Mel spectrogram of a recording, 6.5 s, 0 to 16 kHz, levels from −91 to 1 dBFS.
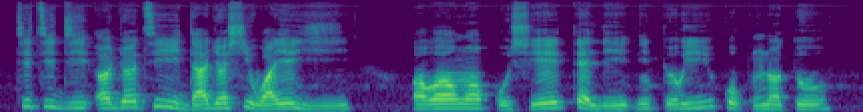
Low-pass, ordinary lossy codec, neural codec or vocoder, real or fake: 14.4 kHz; none; none; real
